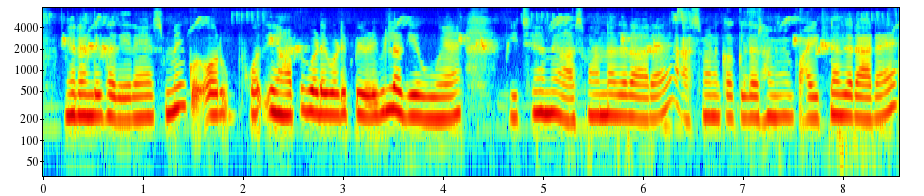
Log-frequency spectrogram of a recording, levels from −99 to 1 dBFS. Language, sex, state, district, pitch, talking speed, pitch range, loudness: Hindi, female, Bihar, Madhepura, 225 Hz, 175 wpm, 215-240 Hz, -16 LUFS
